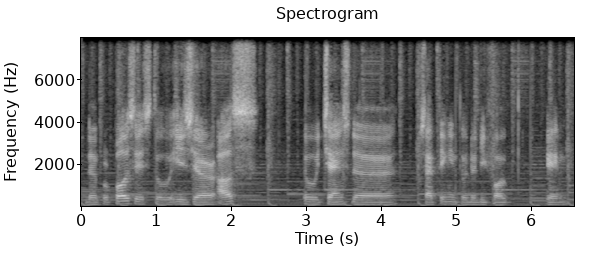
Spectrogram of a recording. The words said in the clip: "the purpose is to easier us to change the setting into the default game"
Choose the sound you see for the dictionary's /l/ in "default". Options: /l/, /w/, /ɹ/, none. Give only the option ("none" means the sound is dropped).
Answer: /l/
